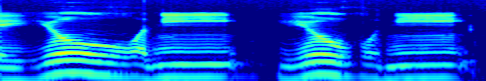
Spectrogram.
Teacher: یغنی، غین پر قلقلہ نہیں ہوگا، اس کا خیال رکھیے.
